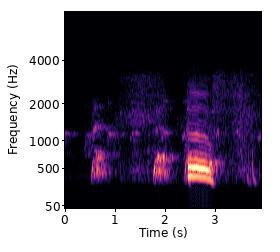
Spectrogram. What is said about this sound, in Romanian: Da, sper că m-am auzit prin lătrături pe aici, n-am ce să fac.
